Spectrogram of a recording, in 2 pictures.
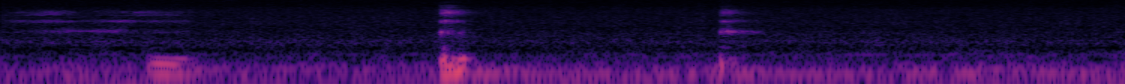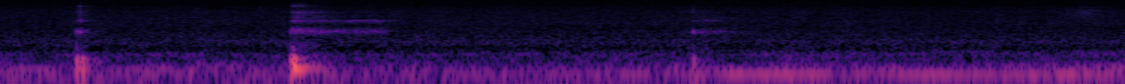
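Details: Dachshund snoring indoors: low, rough snorting breaths repeating roughly every one and a half seconds, each a short throaty burst with a faint nasal hiss, over a quiet room hum.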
